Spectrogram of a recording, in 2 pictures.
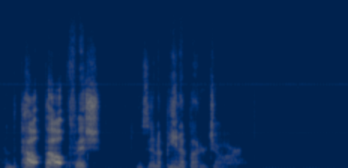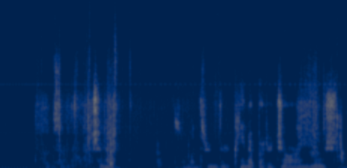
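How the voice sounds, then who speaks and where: A woman's voice: a bass voice, expressive, moderate pace, vocal fry, pauses often, heavy background noise. An older woman reading a children's picture book aloud expressively, with casual asides, in a small room at home. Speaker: children's story reader.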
